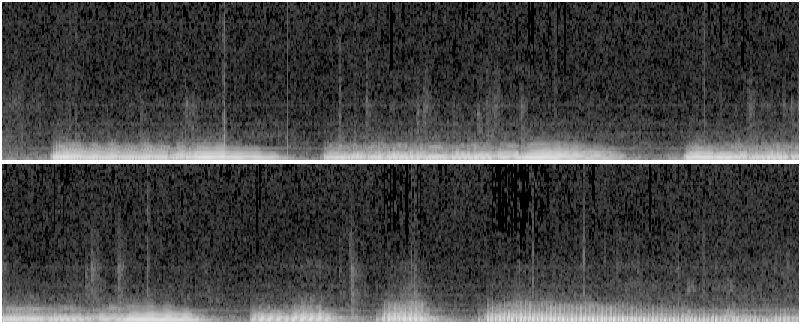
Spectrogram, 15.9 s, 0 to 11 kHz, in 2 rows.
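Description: A tuba, an instrument of about 25 pounds with buttons, a mouthpiece and a bell, plays a series of deep, buzzy notes in several loud phrases, some smoothly connected runs, a couple of short blasts, then a long sustained low tone to finish.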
